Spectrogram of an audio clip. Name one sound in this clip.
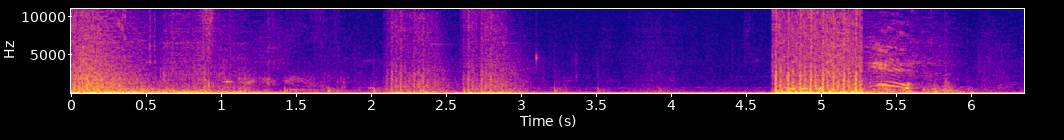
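A rifle fires in short bursts, echoing in a tunnel.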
